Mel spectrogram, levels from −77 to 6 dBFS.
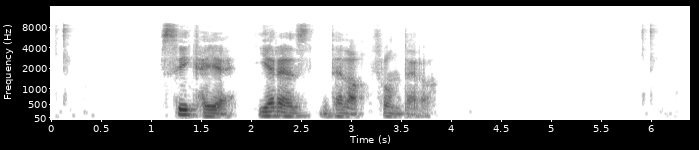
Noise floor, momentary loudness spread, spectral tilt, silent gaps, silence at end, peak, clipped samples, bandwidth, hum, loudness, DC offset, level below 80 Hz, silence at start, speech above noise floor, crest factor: under -90 dBFS; 15 LU; -4.5 dB/octave; 0.69-0.73 s, 0.82-0.92 s; 2.55 s; -6 dBFS; under 0.1%; 9.6 kHz; none; -24 LUFS; under 0.1%; -64 dBFS; 0.1 s; over 67 dB; 22 dB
